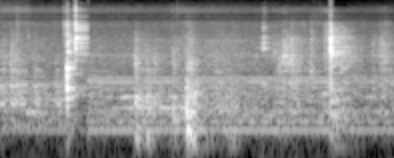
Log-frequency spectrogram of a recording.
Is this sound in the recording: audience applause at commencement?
no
